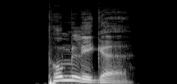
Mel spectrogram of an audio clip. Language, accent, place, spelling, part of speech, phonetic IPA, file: German, Germany, Berlin, pummlige, adjective, [ˈpʊmlɪɡə], De-pummlige.ogg
- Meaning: inflection of pummlig: 1. strong/mixed nominative/accusative feminine singular 2. strong nominative/accusative plural 3. weak nominative all-gender singular 4. weak accusative feminine/neuter singular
